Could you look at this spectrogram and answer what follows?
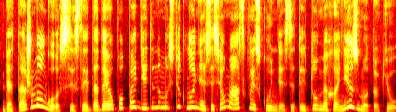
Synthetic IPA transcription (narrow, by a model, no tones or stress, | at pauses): bʲɛt̪tɐʒmoːɡʊsjɪsɐɪt̪ɐd̪ɐjɛʊpoːpɐd̪ʲɪd̪ʲɪnɐmʊsʲt̪ʲɪklˠʊnʲɛsjɪsjɛʊmɑːskʋɐɪskunʲd̪ʲeːsʲɪt̪ɐɪt̪uːmʲɛxɐnʲɪzmʊt̪oːkʲuː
